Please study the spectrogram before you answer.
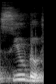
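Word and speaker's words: pseudo: सीडो, सीडो मतलब झूठा, P silent है, पी साइलेंट है।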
